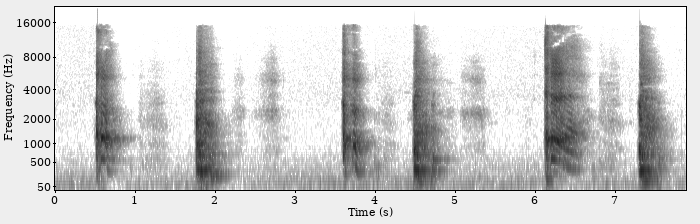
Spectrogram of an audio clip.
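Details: Infant making six short, separate cough-like bursts on purpose rather than from illness: voluntary (fake) cough.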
